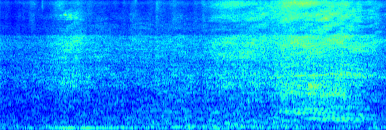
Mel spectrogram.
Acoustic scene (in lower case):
street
